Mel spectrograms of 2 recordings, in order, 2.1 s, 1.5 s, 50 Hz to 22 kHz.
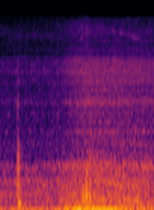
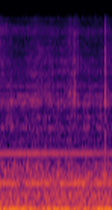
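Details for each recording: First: Car with aftermarket speakers and new 4-channel amplifier, engine running: only low engine rumble and faint clicks, no hiss or whine once a wire is pressed against the head unit's outer casing. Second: Car with newly added aftermarket 4-channel amplifier and speakers, mic held against speaker at idle: faint steady whine over low hum, turning higher-pitched when stepping on the gas; amplifier/head unit ground noise.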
